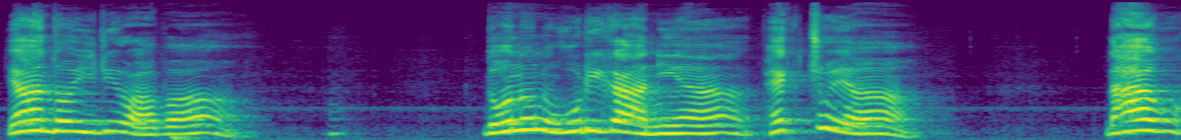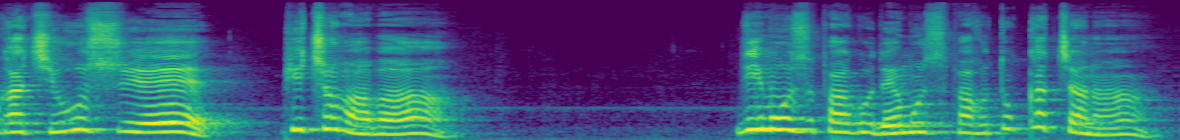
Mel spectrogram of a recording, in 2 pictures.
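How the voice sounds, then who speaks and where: A woman's voice: a little high, animated, takes it slowly, pauses often. A woman preacher voicing a flock of friendly swans who coax and welcome a lost bird in a sermon story. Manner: friendly, coaxing.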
